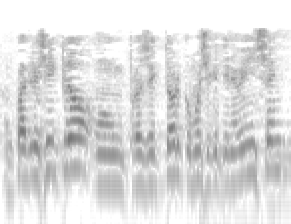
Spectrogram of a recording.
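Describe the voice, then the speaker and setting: A man's voice: on the high side, moderate pace, natural voice. A man playing a nervous, sweaty adult shopper who stammers and hesitates in a radio comedy sketch. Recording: dull radio sound with long reverb and noise.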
